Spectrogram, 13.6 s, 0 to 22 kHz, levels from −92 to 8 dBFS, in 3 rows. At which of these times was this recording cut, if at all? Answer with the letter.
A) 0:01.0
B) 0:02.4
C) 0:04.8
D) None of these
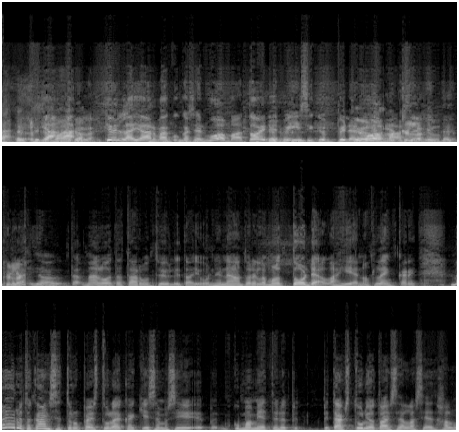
C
